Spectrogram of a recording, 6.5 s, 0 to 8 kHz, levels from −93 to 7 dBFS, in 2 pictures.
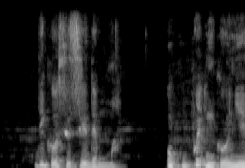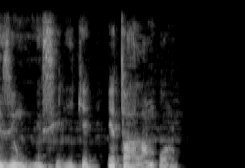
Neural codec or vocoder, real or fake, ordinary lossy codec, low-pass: none; real; none; 7.2 kHz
